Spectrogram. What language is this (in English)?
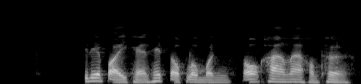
Thai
